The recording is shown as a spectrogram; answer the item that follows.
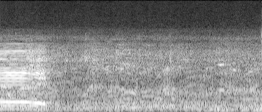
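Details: Hallikar cattle at the Sunday Jodugatte cattle fair market, Turuvekere taluk, Tumkur district, Karnataka; a single short moo with stacked harmonics lasting about half a second and dropping at its end, followed by steady crowd murmur.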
